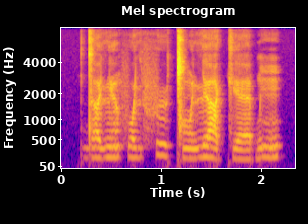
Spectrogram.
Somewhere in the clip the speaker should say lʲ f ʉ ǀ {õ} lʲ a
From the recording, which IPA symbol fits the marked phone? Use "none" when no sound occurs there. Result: õ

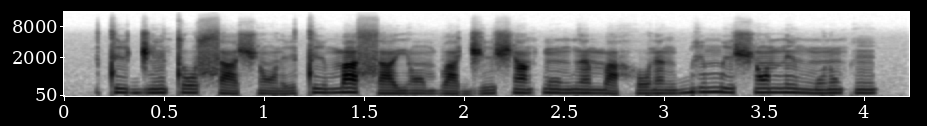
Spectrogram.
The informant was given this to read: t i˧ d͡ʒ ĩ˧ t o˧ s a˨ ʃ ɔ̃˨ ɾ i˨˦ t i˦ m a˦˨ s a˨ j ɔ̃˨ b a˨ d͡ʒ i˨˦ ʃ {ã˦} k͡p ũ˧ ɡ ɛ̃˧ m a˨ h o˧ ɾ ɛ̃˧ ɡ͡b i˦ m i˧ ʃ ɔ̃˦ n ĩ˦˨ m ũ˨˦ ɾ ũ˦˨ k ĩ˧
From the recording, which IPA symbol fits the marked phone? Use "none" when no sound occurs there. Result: ã˧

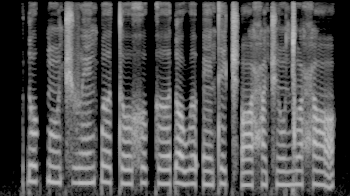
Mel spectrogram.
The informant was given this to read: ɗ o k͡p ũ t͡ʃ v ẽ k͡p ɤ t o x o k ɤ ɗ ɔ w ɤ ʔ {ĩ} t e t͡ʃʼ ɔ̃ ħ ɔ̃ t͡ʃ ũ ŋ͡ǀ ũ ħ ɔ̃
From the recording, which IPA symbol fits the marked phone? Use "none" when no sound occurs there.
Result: ẽ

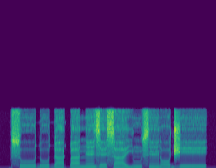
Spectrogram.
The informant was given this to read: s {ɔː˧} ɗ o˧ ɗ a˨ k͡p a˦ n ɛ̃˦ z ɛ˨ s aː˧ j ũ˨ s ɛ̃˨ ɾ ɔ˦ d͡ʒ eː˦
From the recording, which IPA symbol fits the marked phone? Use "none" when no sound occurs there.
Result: oː˧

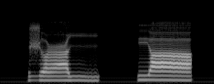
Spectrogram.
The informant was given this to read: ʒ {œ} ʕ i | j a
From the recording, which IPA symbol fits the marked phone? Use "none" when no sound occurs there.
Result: œ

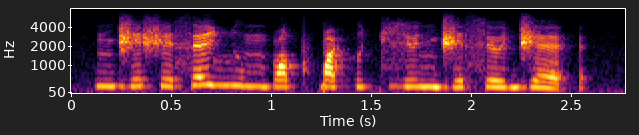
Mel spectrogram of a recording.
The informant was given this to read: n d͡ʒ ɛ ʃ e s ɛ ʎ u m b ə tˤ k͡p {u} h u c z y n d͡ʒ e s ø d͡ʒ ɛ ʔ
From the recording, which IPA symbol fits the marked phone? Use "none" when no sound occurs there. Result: y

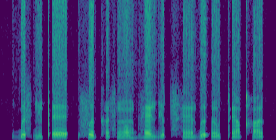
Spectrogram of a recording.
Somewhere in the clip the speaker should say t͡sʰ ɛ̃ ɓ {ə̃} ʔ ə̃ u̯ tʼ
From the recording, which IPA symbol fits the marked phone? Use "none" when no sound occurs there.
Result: ə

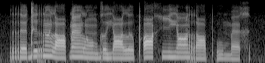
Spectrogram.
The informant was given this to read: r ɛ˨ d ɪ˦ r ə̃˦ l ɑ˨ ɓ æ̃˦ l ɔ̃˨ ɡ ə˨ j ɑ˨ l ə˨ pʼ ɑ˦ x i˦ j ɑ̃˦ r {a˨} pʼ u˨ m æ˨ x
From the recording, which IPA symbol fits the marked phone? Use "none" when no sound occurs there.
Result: ɑ˨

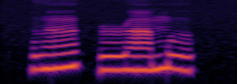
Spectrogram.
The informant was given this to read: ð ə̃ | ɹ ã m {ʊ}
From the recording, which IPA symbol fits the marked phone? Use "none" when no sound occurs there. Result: ʊ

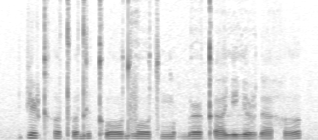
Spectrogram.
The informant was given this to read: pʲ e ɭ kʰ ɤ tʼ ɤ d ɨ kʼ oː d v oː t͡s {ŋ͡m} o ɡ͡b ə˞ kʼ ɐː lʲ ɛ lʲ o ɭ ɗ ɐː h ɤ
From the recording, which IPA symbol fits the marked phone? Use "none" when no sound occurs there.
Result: ŋ͡m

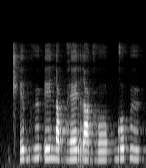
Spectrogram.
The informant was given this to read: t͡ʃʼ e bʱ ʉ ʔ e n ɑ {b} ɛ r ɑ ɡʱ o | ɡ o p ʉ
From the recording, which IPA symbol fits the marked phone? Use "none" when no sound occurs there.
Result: bʱ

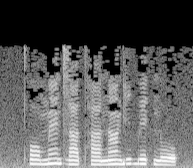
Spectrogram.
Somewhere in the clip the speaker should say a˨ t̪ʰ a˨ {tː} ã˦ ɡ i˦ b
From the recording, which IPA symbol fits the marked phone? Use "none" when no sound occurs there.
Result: n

